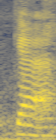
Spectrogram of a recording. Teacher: they will delete the last sound, last consonant of the word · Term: final consonant deletion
